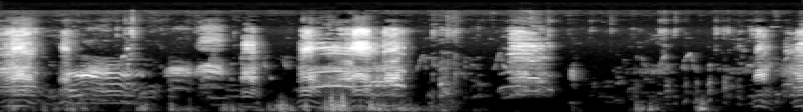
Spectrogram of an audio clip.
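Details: Geese with their chicks: overlapping nasal, harmonic honks and calls in irregular bursts, some rising and wavering, with busy background noise between the calls.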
